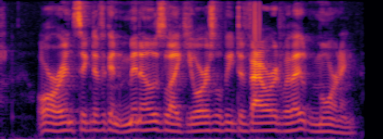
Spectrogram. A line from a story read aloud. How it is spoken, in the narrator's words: Clavel spat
